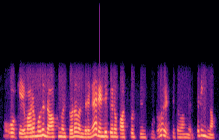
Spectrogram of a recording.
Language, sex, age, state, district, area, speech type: Tamil, female, 18-30, Tamil Nadu, Chennai, urban, conversation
